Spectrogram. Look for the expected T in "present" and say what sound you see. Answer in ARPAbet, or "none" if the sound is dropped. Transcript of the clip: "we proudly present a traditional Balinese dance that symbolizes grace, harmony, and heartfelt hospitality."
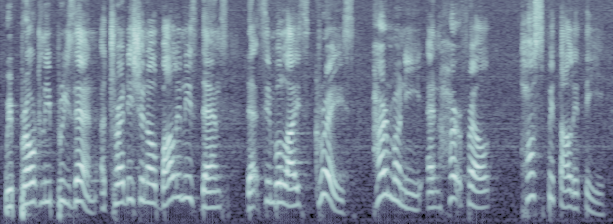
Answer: T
